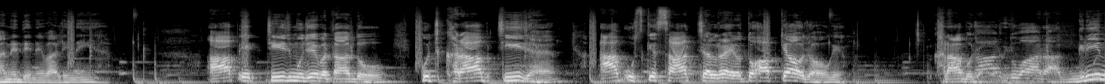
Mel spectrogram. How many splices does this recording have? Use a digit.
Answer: 1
